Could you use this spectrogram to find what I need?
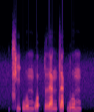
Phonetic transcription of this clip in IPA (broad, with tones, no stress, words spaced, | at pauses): t͡ɕʰi˨˩ʔwo˧mbɔ˥˩ʔ pra˩˦ŋta˦˥k̚bo˥˩m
